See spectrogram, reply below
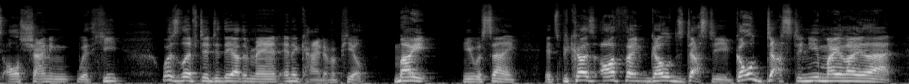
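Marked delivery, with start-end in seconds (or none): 3.9-4.4 lightly voiced pirate making an appeal; higher, louder appeal to a shipmate; Long John Silver, appealing. 5.4-9.0 higher, pressing pirate voice; pirate pleading earnestly. Acted.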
